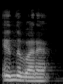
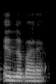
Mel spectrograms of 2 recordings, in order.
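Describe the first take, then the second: The two takes are said the same way.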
